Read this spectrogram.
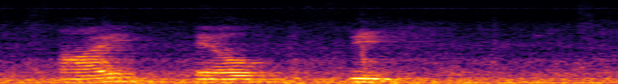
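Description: A man speaks calmly.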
